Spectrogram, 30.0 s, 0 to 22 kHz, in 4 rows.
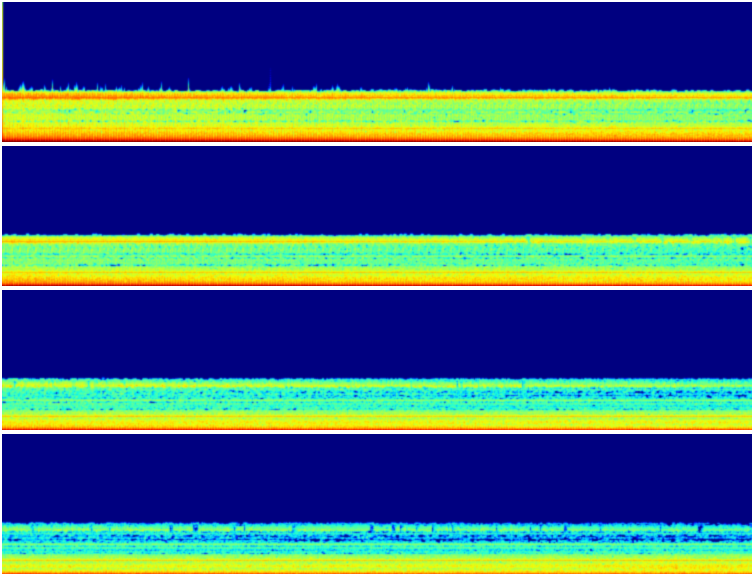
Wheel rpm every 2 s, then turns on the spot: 0, 0, 0, 0, 0, 0, 0, 0, 0, 0, 0, 0, 0, 0, 0.
none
